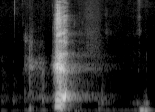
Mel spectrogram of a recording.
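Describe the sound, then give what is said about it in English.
A single sharp hiccup bursts out abruptly with a gulping catch, followed by a brief quiet and a faint low thump near the end. “When I'm having anxiety hiccups, I need my Pepto-Bismol.”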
